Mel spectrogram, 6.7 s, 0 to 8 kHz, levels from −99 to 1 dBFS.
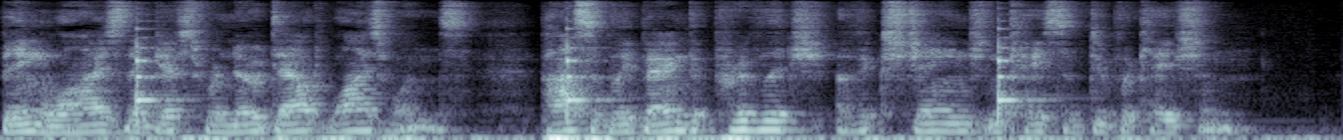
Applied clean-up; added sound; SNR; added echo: none; Bowed string instrument; 7 dB; reverberation time 0.2 s.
